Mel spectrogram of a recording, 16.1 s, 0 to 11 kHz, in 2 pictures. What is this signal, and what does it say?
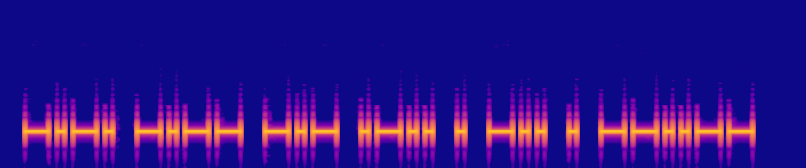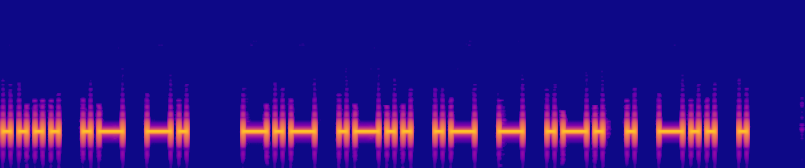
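Morse code, heard as a keyed tone, about 15 wpm, 600 Hz. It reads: CYKLEDE, HAN KLATREDE
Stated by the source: Morse code at a slow 15 wpm from CW med Gnister.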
